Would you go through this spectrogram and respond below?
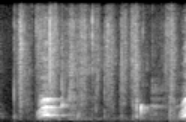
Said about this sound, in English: I'm trying to anticipate his bark.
